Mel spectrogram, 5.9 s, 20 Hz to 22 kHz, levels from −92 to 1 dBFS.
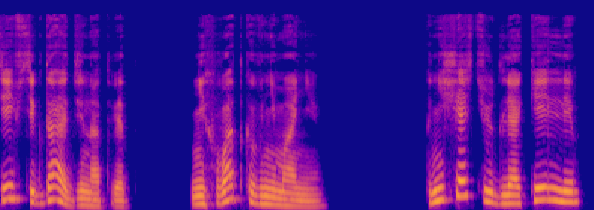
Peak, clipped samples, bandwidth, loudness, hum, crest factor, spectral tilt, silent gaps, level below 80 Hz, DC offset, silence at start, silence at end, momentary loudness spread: -10 dBFS; under 0.1%; 17.5 kHz; -26 LUFS; none; 18 dB; -6 dB/octave; 1.38-1.46 s, 1.52-1.56 s, 1.70-1.74 s, 1.84-1.88 s, 3.32-3.44 s, 3.52-3.67 s, 3.91-3.95 s; -76 dBFS; under 0.1%; 0 s; 0.15 s; 9 LU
